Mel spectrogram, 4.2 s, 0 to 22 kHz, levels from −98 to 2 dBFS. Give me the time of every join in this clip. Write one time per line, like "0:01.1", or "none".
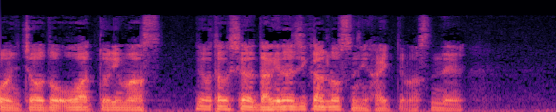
0:01.3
